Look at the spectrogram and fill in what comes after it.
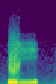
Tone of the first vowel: rising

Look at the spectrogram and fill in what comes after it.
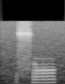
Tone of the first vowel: high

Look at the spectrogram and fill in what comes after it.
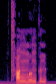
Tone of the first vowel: high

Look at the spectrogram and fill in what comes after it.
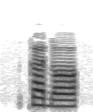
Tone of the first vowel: high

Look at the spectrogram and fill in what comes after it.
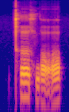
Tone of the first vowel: high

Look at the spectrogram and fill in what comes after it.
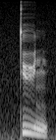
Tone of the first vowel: falling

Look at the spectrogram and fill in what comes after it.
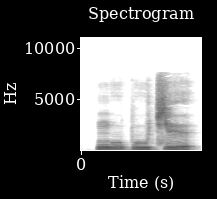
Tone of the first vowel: high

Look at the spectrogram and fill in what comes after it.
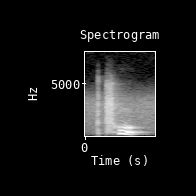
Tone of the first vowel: falling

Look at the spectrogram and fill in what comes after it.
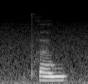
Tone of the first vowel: high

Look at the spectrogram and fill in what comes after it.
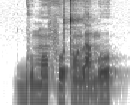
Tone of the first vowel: high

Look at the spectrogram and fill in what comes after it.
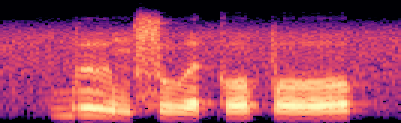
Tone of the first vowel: falling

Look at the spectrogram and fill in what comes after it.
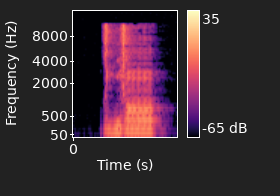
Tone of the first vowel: high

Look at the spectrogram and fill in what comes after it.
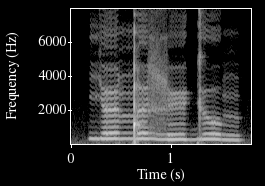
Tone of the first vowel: high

